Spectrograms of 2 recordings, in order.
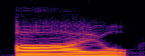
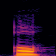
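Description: First: It is said as a full, clear 'I'll'. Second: It is reduced to a short weak vowel. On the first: "单独去读呢，是读作I'll" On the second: "放在句子当中呢，通常会弱读成o"

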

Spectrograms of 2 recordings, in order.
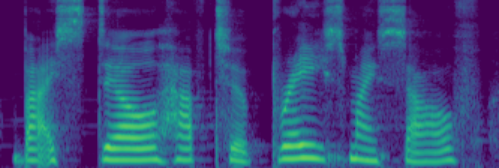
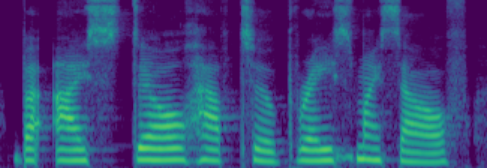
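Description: Both takes have the same delivery.

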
